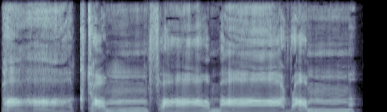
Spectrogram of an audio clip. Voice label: pactum flammarum slow, incantations older female fire spells; psfx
